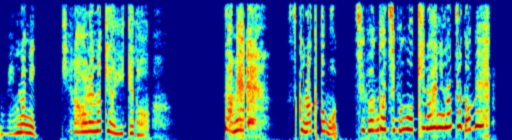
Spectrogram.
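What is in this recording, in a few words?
Japanese; StenMK2Mod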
